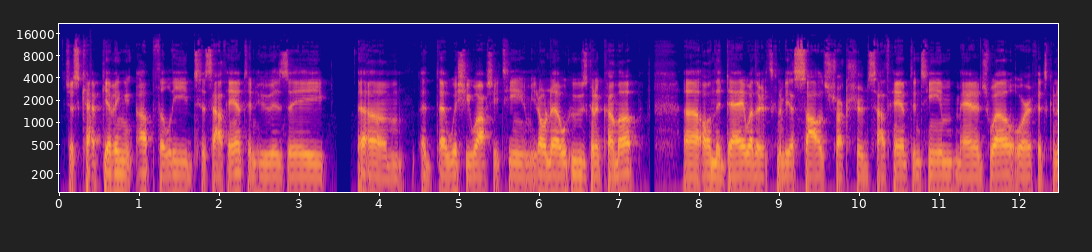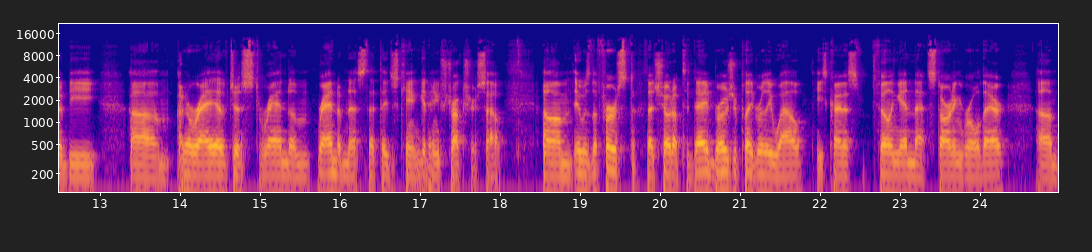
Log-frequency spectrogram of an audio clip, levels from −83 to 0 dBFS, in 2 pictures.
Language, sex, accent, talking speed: English, male, American, 200 wpm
